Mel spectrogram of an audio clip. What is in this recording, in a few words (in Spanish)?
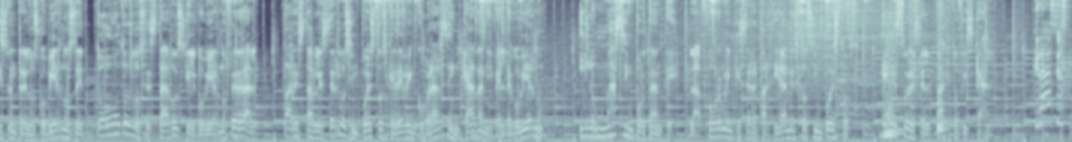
Consulta popular Radio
